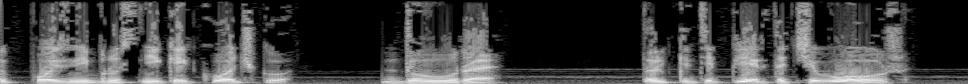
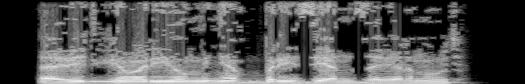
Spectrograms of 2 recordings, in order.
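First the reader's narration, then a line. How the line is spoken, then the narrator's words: Sudden husky voice from behind. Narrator (Russian): Хрипловатый голос, неожиданно раздавшийся из-за спины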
